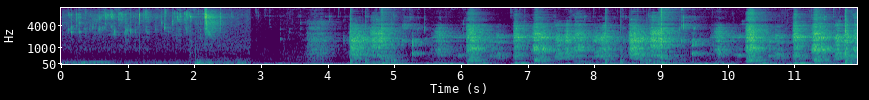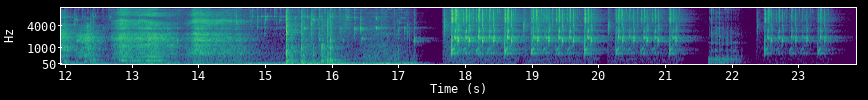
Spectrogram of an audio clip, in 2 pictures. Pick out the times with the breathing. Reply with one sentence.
The breathing can be heard from 3.6 to 14.9 s.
